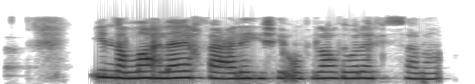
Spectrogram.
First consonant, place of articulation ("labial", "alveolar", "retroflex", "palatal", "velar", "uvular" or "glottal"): glottal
